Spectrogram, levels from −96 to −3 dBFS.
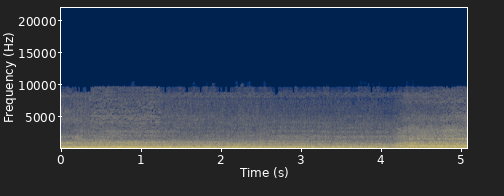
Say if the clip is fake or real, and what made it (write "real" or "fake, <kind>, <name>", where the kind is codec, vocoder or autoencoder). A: real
